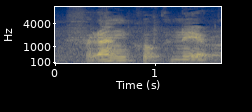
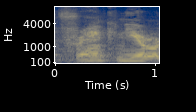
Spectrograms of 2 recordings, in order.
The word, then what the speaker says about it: Franco Nero: everybody my name is Franco Nero not Frank Nero like the American will pronounce I play a wonderful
